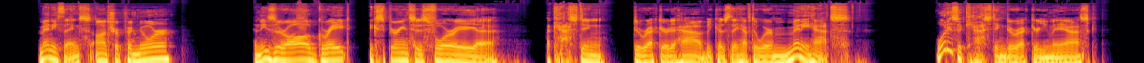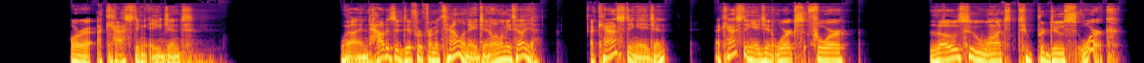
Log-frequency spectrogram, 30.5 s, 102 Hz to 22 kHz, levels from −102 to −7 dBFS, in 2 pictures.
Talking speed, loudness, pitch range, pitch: 130 wpm, -16 LUFS, 90-125 Hz, 105 Hz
